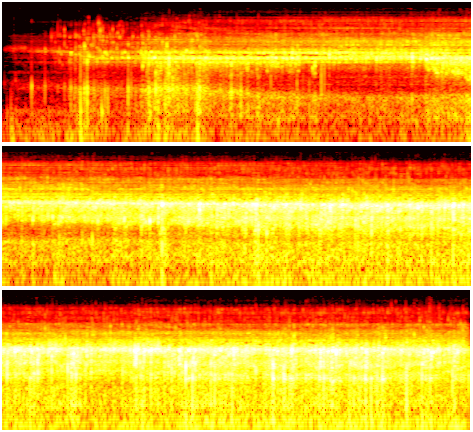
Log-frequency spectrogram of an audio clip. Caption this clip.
empty sink fill with water washbasin faucet hydrophone
A hydrophone in a emtpy washbasin, which is filled with water.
